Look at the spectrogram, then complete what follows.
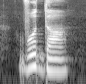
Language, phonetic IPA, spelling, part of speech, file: Ukrainian, [wɔˈda], вода, noun, Uk-вода.ogg
- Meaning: water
